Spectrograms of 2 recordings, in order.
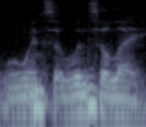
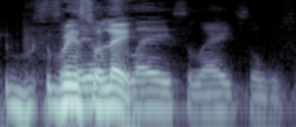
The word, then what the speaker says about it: WindSoleil: Did I pronounce it correctly? You did. WindSoleil. WindSoleil. Yeah.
